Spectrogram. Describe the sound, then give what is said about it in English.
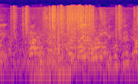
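Rapid camera shutters click in bursts over a steady murmur of gathered media at a German aquarium, as an octopus slowly flops into a plastic box to make a World Cup prediction; the busy chatter fills the background throughout. “It's the clicking of camera shutters, the excited murmur of the gathered media, as an octopus slowly flops into a plastic box.”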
